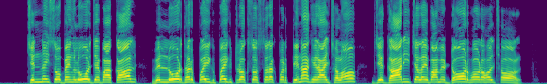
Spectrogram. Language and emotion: Maithili, fearful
